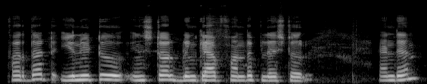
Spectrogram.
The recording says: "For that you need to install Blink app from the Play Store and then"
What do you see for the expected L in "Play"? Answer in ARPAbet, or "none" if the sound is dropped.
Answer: L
